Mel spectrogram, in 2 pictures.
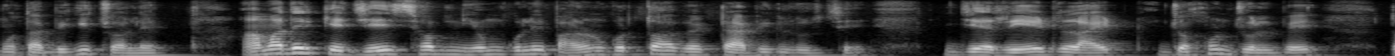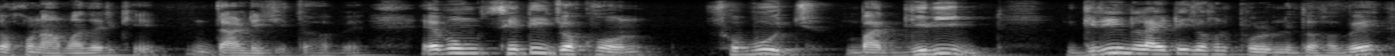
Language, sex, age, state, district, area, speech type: Bengali, male, 18-30, West Bengal, Murshidabad, urban, spontaneous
